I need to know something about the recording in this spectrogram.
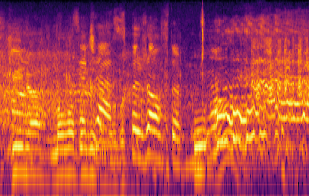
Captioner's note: speaking russian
